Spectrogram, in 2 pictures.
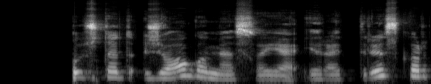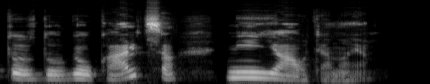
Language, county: Lithuanian, Utena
